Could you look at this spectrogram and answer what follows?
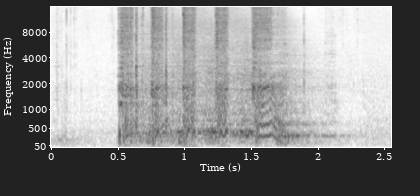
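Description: A ratchet or wrench spins the nut off the upper ball joint pinch bolt on a 1998-2011 Ford Ranger knuckle, a close, loud burst of rapid metallic clicking lasting about a second and a half before fading.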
